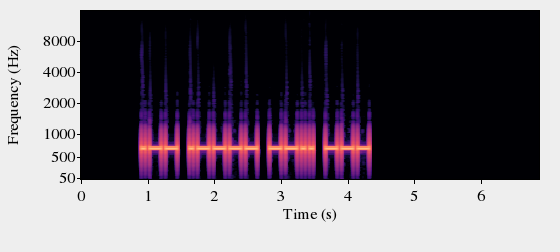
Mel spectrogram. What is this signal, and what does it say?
Morse code, heard as a keyed tone, about 20 wpm, 700 Hz. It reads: W1ZO
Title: USA Call Signs - 4 Characters - Repeated 2x - 20wpm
